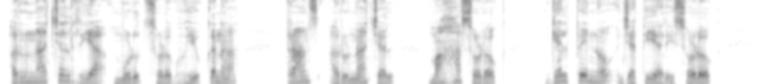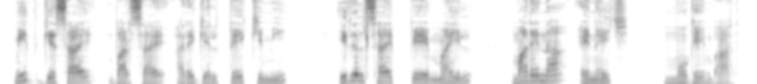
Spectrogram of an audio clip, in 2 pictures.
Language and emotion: Santali, neutral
